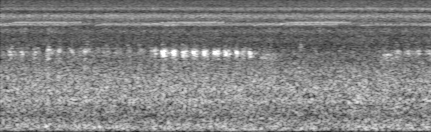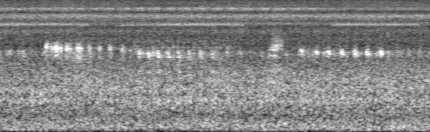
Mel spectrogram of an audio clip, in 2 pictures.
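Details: A chorus of field frogs heard during a fishing outing: brief trains of quick pulsed notes come from a few callers in turn, separated by short gaps, while a thin continuous insect whine stays high above.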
